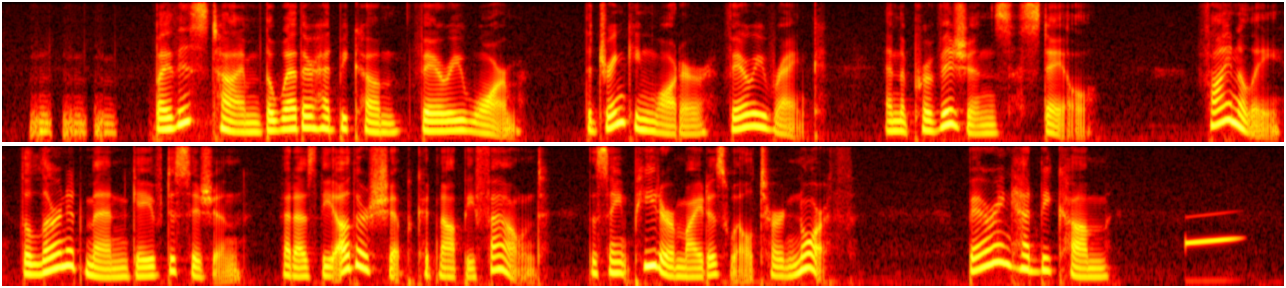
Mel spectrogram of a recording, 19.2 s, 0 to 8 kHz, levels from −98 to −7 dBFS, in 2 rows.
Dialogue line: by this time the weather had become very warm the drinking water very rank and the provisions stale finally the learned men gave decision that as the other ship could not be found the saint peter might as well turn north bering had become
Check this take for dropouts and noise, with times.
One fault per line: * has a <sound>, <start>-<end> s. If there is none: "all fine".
* has a laugh, 0.2-0.9 s
* has a chirp, 18.5-19.0 s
